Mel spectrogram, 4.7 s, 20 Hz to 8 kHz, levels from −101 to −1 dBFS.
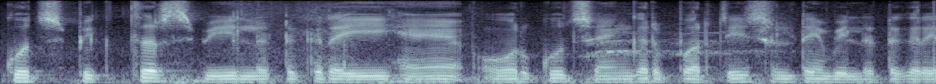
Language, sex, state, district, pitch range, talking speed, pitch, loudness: Hindi, male, Rajasthan, Bikaner, 100-110 Hz, 180 wpm, 105 Hz, -19 LUFS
